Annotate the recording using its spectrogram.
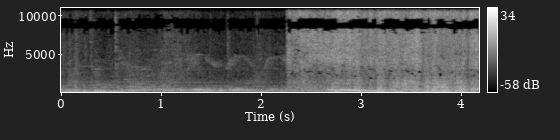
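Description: Domestic pigeons cooing in their cages; a little past halfway a garden-hose spray nozzle opens and a steady hiss of spraying water starts suddenly and takes over.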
